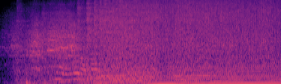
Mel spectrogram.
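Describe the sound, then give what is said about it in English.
The engine of a homemade helicopter, built by a professional welder, starts up in his garage with a rough, rattling burst as the machine shakes, then settles into a loud, steady low drone with a droning harmonic hum that holds to the end. “The engine roars as he turns the machine on in his garage. It shakes as if eager to lift off.”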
